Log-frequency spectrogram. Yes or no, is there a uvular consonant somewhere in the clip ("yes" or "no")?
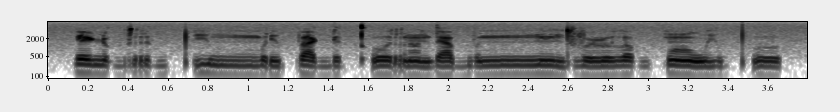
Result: no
